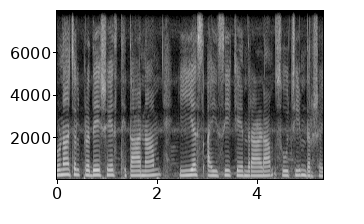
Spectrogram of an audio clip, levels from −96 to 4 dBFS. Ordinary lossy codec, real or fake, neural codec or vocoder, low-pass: none; real; none; none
